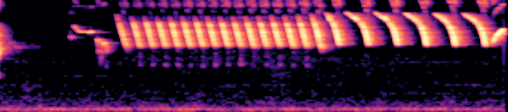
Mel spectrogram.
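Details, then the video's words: Canary song used as a lure to prompt other canaries to sing: after a brief quiet start, a long train of rapid, high, downward-sweeping trilled notes, repeated steadily and slowing into broader slurred phrases near the end. "Langsung Gacor Dor Burung Kenari Mana Saja Dengan Pancingan Ini! Pasti Nyaut Ikut Gacor"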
